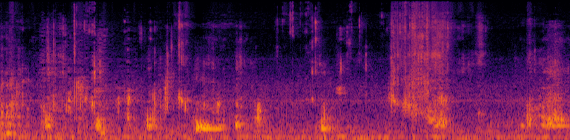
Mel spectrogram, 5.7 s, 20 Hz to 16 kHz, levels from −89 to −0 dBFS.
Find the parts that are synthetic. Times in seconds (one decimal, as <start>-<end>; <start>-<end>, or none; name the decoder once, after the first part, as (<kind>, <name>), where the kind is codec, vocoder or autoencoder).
0.6-3.6 (vocoder, Vocos); 4.2-5.3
